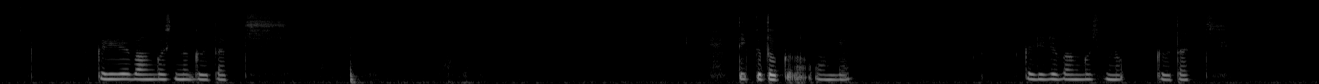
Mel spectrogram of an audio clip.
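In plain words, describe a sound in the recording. A young woman speaks softly and closely into a microphone, in short bursts.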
